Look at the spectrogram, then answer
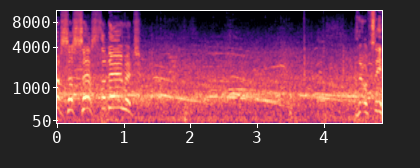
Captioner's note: crowd clamoring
